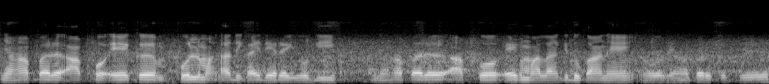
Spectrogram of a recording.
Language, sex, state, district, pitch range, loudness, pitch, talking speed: Hindi, male, Rajasthan, Bikaner, 100-110 Hz, -15 LUFS, 105 Hz, 180 wpm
